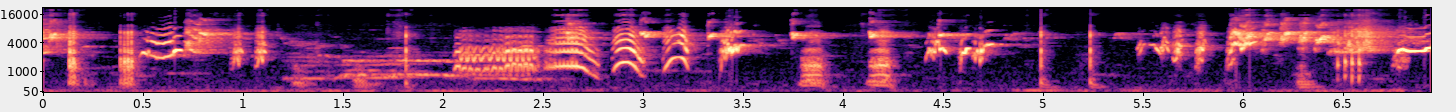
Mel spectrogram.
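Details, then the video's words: Javan myna (jalak kebo) singing a rough-voiced, varied song with a full rich repertoire, used as a master recording to prompt other mynas to sing; harsh squawks mixed with whistled rising and falling notes and clicks. "BURUNG JALAK KEBO GACOR SUARA KASAR, MANGGUT-MANGGUT FULL ISIAN MEWAH"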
